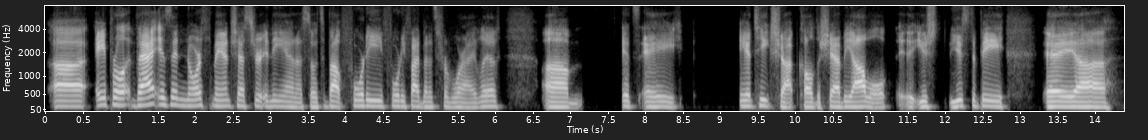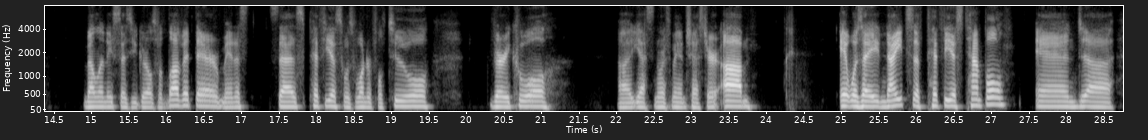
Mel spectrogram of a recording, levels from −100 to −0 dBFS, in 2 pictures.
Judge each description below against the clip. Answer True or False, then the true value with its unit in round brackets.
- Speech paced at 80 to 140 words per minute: True (135 wpm)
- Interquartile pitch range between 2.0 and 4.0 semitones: True (2.6 semitones)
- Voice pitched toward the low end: False (145 Hz)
